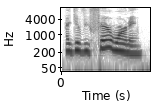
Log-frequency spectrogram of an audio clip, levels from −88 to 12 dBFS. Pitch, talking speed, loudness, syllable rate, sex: 225 Hz, 255 wpm, -15 LUFS, 5.9 syllables/s, female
